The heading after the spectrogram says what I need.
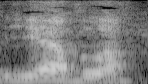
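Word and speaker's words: Gävle: search for um uh and spell it javal G vle this is um the Swedish town of yeva um so gav vle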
